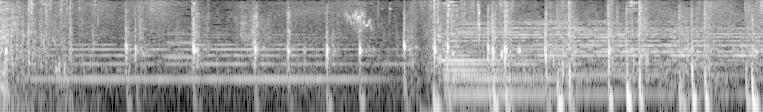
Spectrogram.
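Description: Hooves clip-clop in the Red Dead Redemption video game, slow and sparse at first, then a busier trotting rhythm from several horses. A horse whinnies and music tones sustain underneath.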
